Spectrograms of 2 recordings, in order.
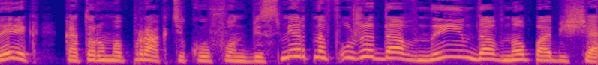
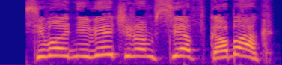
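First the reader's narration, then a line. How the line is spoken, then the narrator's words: Parting shout. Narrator (Russian): крикнул напоследок Уилл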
